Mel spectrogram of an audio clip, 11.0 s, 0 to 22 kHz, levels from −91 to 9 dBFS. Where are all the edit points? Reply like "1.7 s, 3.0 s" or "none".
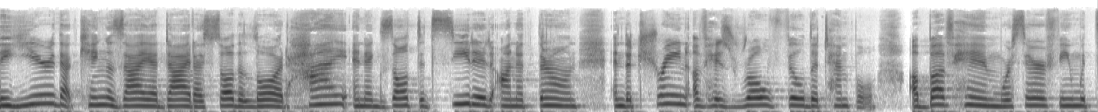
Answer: none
